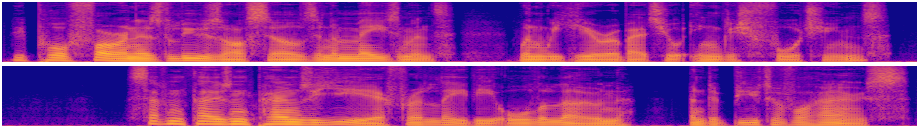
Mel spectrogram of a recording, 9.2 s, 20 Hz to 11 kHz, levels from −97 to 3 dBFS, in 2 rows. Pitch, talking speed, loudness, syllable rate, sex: 95 Hz, 185 wpm, -20 LUFS, 6.1 syllables/s, male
